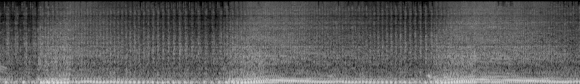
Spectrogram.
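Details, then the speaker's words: Sniper 155 motorcycle at 170,000 km; uneven top-end clatter over idle rising with light throttle blips, not the tensioner; mechanic suspects cam bearing, possibly cams and rocker arms too. "So pang ibabaw yan. So malamang sa malamang cam bearing pag mga ganyan tunog, ano po, pakinggan nyo mabuti,"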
